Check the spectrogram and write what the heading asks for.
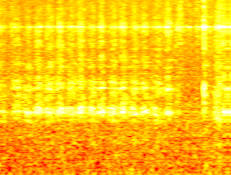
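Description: Wire whisk scraping quickly and evenly around a pan, beating chicken stock into a blonde roux as a velouté sauce comes together.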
